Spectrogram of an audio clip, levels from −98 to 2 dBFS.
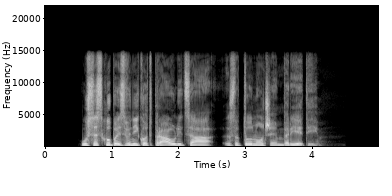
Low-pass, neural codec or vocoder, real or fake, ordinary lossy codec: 14.4 kHz; none; real; none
